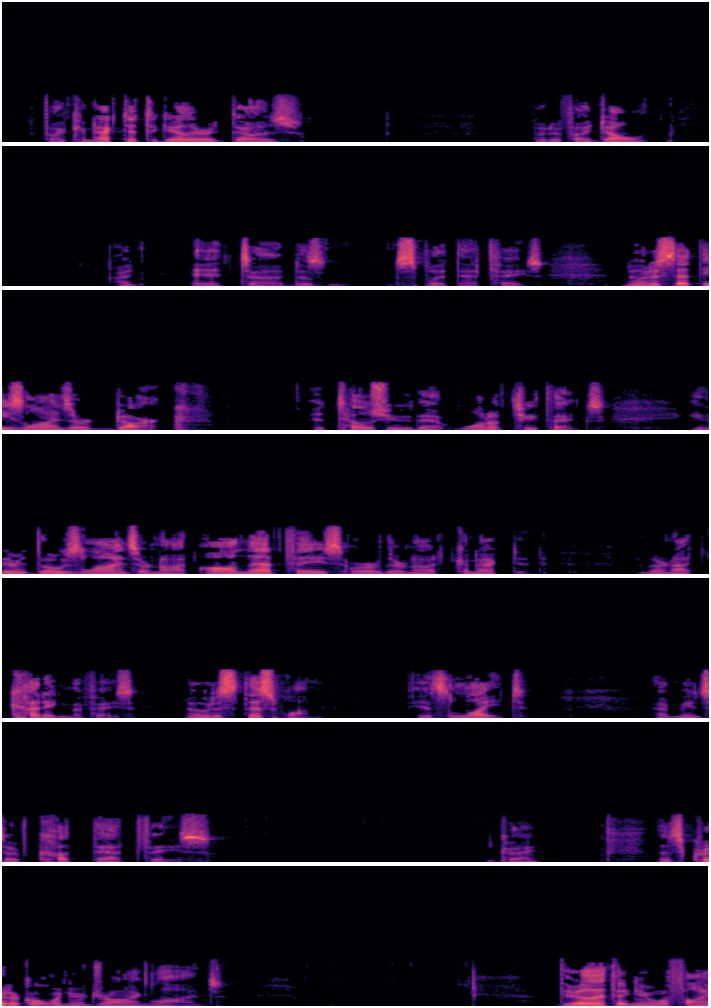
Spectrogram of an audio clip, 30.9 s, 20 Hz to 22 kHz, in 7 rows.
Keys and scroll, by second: 0.3 l, 1.9 space, 4.2 ctrl+z, 27.5 e.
